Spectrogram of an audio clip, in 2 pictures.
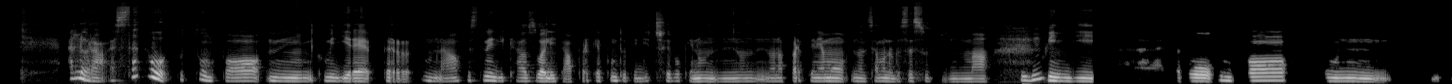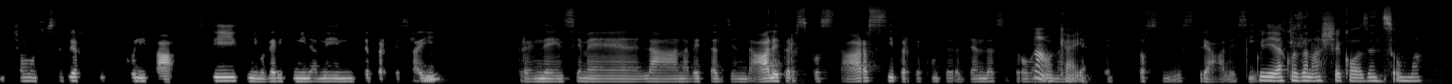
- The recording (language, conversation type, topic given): Italian, podcast, Quali abitudini sociali ti aiutano a stare meglio?
- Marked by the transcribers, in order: static; distorted speech; tapping; mechanical hum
